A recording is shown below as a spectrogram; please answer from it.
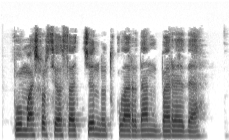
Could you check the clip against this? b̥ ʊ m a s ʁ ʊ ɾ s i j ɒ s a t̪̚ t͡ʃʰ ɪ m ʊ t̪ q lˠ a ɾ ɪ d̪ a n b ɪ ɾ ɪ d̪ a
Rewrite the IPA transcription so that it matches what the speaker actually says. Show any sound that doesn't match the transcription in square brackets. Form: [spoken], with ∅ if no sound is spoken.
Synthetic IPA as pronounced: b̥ ʊ m a [ʃ] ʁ ʊ ɾ s i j ɒ s a t̪̚ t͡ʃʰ ɪ [n] ʊ t̪ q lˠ a ɾ ɪ d̪ a n b ɪ ɾ ɪ d̪ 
